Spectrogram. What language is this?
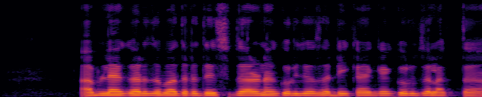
Marathi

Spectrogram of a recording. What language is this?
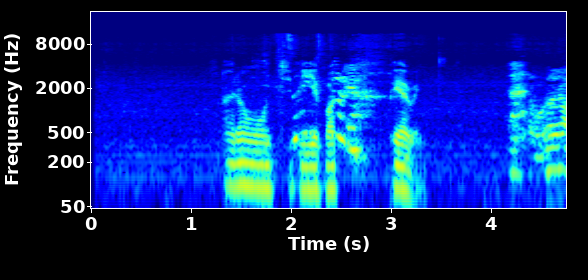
Japanese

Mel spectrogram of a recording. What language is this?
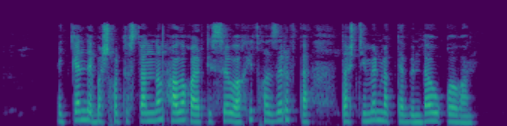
Bashkir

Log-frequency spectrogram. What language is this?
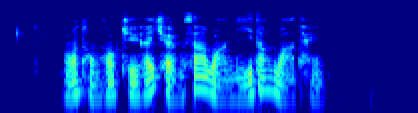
Cantonese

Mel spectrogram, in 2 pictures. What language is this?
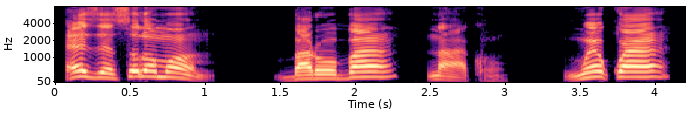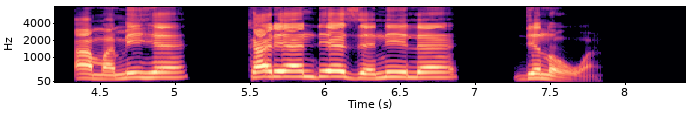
Igbo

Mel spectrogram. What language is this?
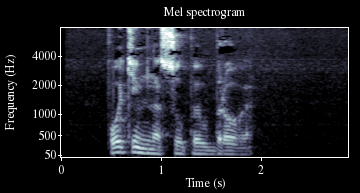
Ukrainian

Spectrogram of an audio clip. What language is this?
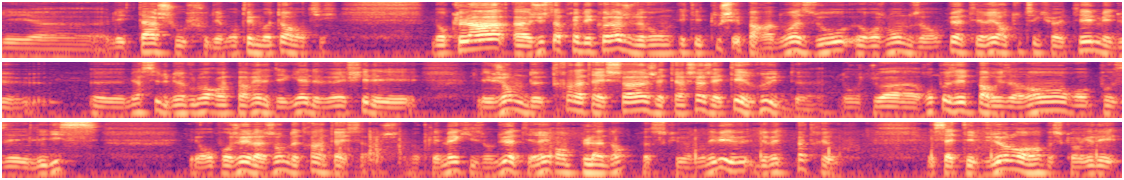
French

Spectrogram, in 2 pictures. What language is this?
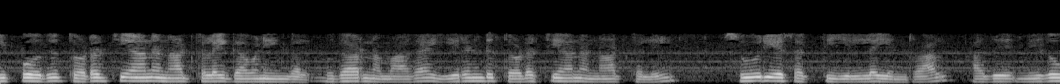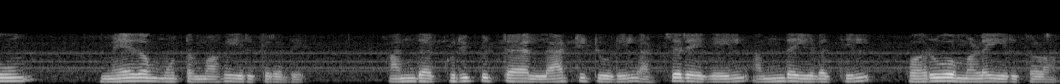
Tamil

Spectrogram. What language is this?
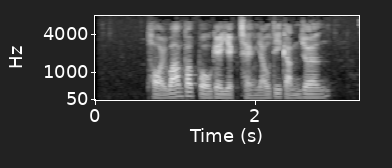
Cantonese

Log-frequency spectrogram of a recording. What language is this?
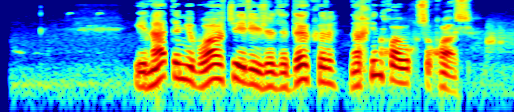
Kabardian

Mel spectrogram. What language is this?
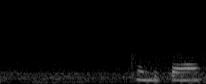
Tamil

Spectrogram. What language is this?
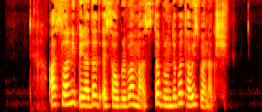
Georgian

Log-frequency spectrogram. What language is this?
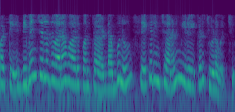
Telugu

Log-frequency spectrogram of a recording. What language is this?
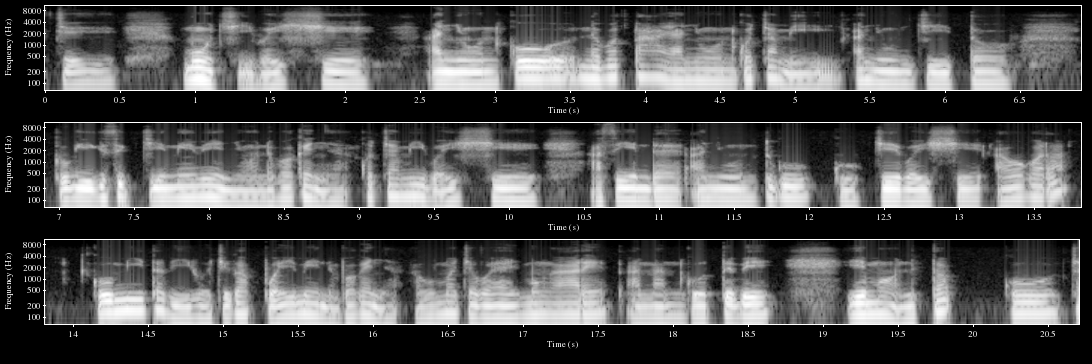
Kalenjin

